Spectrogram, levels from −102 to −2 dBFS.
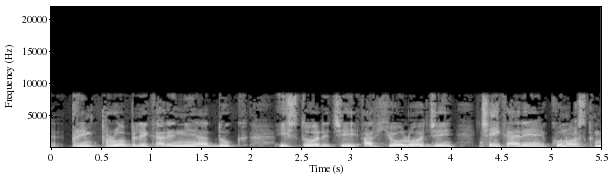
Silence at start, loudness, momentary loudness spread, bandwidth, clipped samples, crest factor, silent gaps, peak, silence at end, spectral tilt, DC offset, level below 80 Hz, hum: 0 s; -19 LUFS; 6 LU; 8.8 kHz; under 0.1%; 12 dB; none; -6 dBFS; 0 s; -5.5 dB/octave; under 0.1%; -50 dBFS; none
